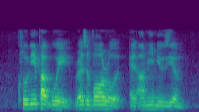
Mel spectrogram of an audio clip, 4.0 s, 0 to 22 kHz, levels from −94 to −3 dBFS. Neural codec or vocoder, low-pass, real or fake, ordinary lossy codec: none; 7.2 kHz; real; none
